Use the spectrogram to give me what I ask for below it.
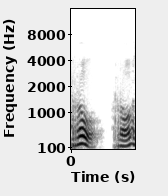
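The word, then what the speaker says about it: ρ: = m per Pi jadi ini dibacanya ro-ro sama dengan mrp Oh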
